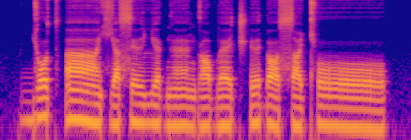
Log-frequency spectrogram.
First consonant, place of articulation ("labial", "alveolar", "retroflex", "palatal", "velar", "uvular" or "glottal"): palatal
